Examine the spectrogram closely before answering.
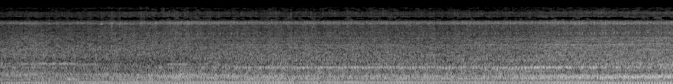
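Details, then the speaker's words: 2010 Subaru replacement engine idling after install, coolant 53 degrees, idle a little high, battery low: slightly uneven pulse and shake under steady drone, running rough with a little smoke and smell being burned off; no check engine light, nothing leaking. "oh running rough there a little smoke I guess from uh stinks whatever that is no check engine light flashing or nothing"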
